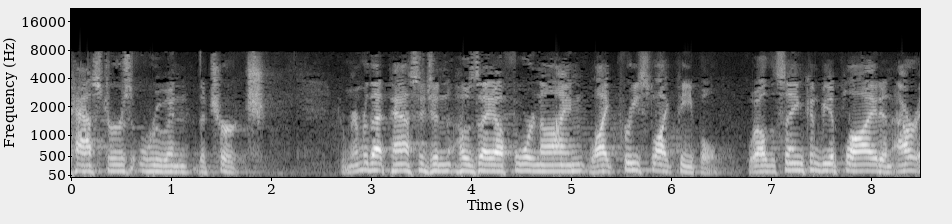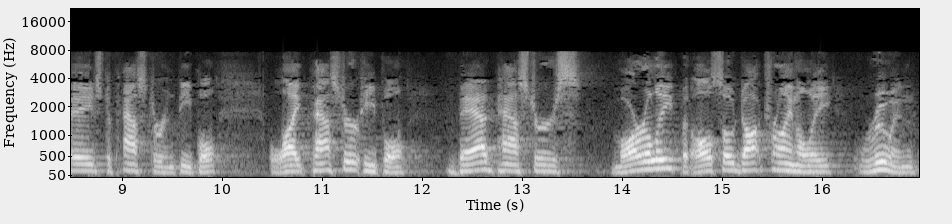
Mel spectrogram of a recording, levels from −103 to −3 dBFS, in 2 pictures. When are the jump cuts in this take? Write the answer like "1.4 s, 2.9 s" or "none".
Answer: 11.4 s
